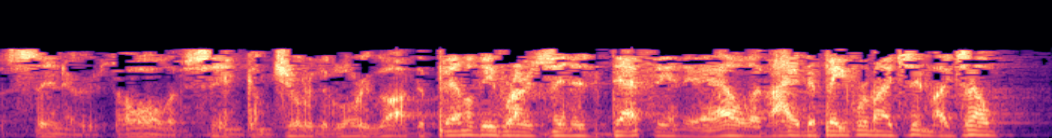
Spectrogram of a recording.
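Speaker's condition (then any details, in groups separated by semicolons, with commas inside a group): Total laryngectomy; may cough while speaking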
